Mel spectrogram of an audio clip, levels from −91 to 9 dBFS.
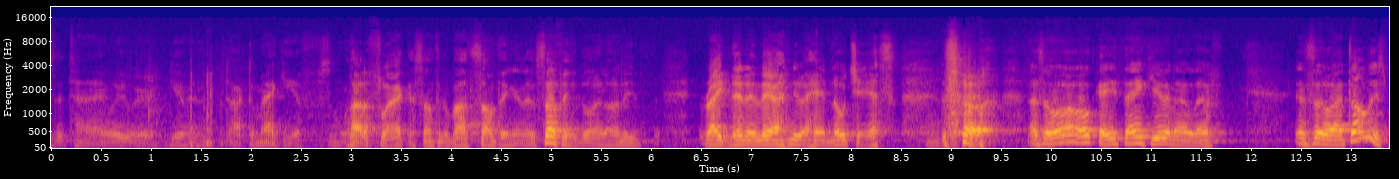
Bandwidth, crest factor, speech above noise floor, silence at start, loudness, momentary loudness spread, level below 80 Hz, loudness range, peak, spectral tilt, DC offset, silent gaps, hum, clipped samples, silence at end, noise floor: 11 kHz; 18 dB; 27 dB; 0.05 s; -18 LUFS; 22 LU; -54 dBFS; 11 LU; 0 dBFS; -6 dB/octave; under 0.1%; none; none; under 0.1%; 0 s; -46 dBFS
